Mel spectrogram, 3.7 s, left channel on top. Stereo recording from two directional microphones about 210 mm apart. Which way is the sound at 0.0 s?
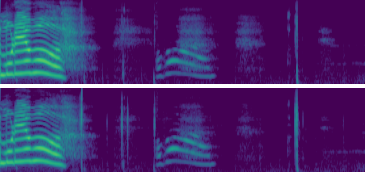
Centre (ahead or behind).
